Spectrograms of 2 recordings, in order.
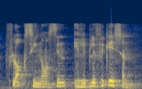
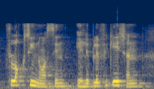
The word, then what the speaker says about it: Floccinaucinihilipilification: तो आइए सबसे पहले हम सीखते हैं इस वर्ड को प्रोनाउंस कैसे करना है। तो हम बोलेंगे फ्लॉक्सिनोसिन एलिप्लीफिकेशन। मेरे साथ रिपीट करिए, फ्लॉक्सिनोसिन एलिप्लीफिकेशन।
